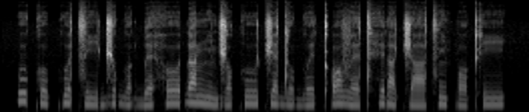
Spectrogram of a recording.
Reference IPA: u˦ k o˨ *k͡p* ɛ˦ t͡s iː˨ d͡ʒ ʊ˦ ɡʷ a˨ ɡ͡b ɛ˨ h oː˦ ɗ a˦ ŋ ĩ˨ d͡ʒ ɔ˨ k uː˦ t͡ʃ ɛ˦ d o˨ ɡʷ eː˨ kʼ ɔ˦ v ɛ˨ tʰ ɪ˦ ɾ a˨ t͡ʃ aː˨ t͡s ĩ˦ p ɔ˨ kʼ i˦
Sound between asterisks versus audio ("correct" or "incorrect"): incorrect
